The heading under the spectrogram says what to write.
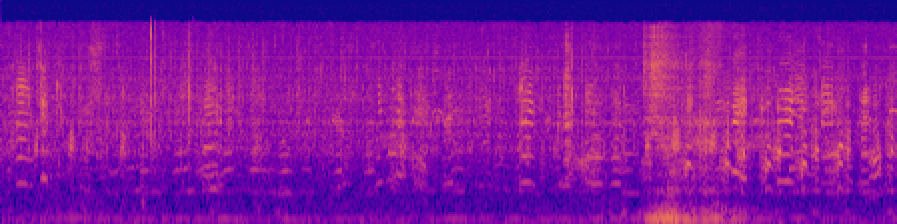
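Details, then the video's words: A gathering of swans at the WWT Caerlaverock morning feed gives steady overlapping honks and trumpeting notes, then a sudden loud low rumble and splashy noise about two-thirds through. "Morning Swan Feed"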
